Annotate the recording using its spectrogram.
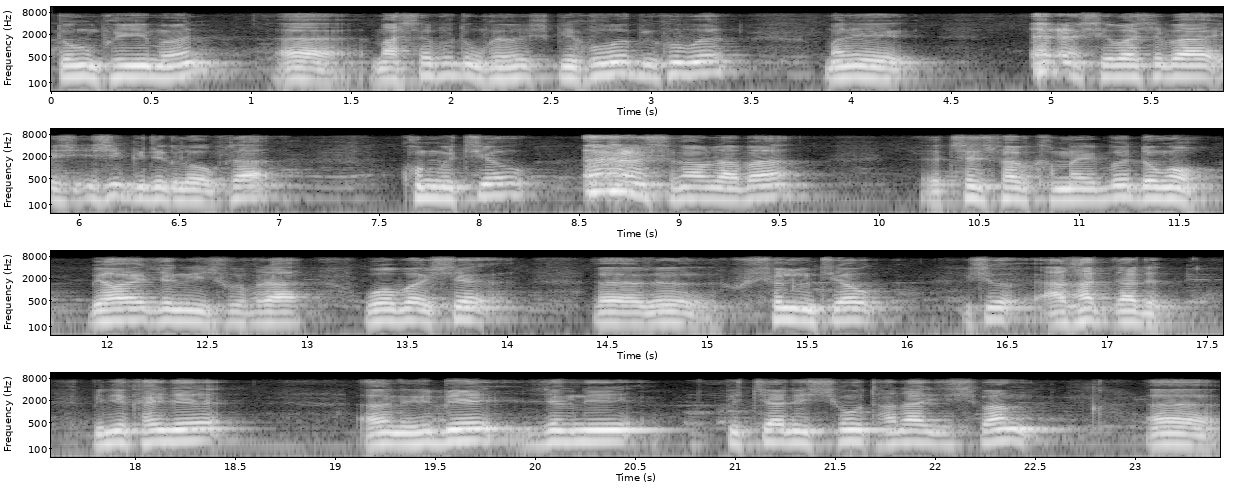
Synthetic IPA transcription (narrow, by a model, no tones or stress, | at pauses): d̥ɔŋpʰɯjmɯn | mastaɾpʰudɔŋpʰɯjbikʰubɯbikʰubɯ | mane | sɯbasibaːsiɡidiklɔwpʰɾa | kʰɔmːitʰijaw | sɯŋablaba | tʰenspʰajbkʰamnajbɯdɔŋɔbehajzɯŋnisikpʰɾa | wabaise | sɯlɡɯntʰijaw | isia̰ɡat̚zadɯ | binikʰajnɯ | aɾibezɯŋnipitanisiŋawtʰanajisibaŋ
